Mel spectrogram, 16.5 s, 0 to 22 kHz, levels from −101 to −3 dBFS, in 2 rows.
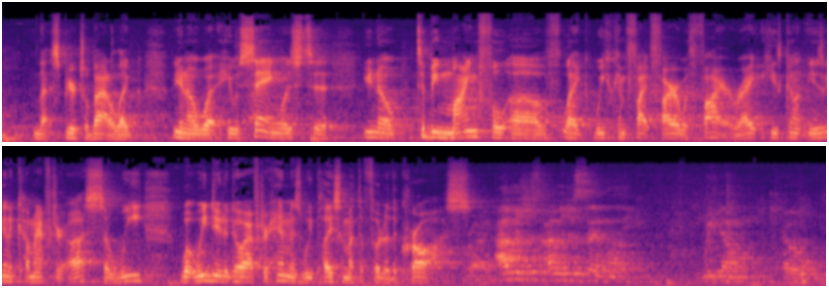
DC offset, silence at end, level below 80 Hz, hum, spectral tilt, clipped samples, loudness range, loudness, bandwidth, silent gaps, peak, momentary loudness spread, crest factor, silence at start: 0.1%; 0 s; -60 dBFS; none; -4 dB/octave; under 0.1%; 6 LU; -25 LUFS; 15.5 kHz; none; -4 dBFS; 13 LU; 20 dB; 0 s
